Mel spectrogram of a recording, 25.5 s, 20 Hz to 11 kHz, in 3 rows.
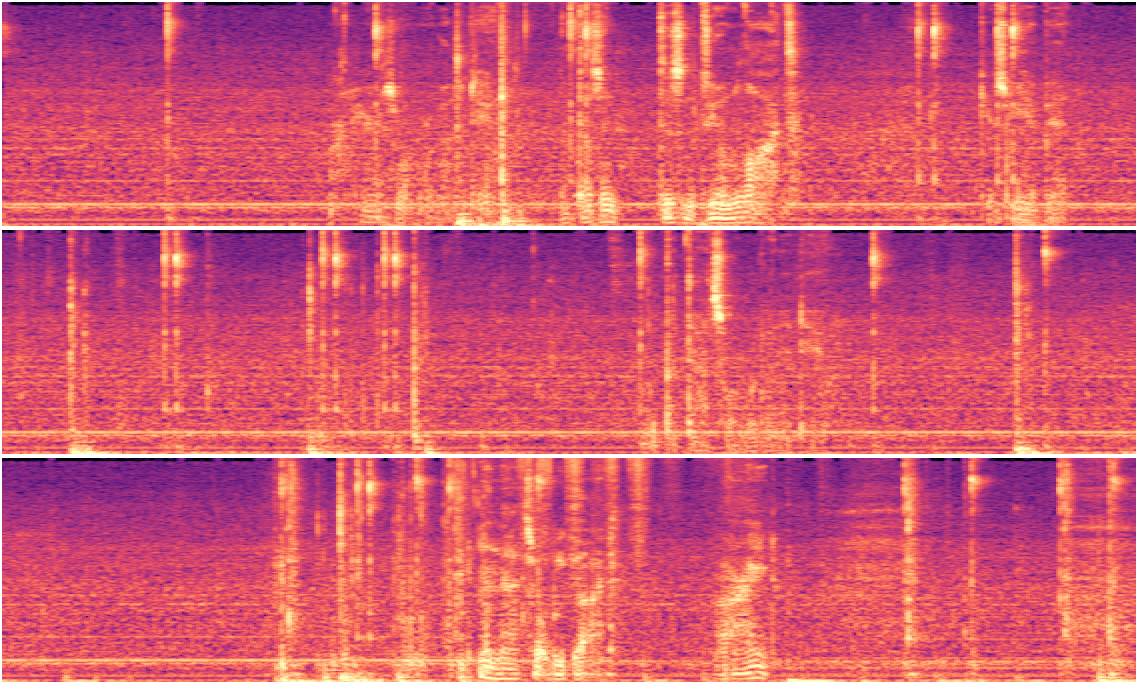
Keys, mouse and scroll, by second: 1.2-2.9 drag, 3.4 a, 3.8 Tab, 7.6-8.7 drag, 9.0 z, 10.9-12.2 drag, 12.3-16.1 drag, 16.1 a, 16.4-18.4 middle drag, 19.0-20.2 middle drag, 19.6 ctrl+s, 24.0-24.8 middle drag, 24.9-25.4 middle drag.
